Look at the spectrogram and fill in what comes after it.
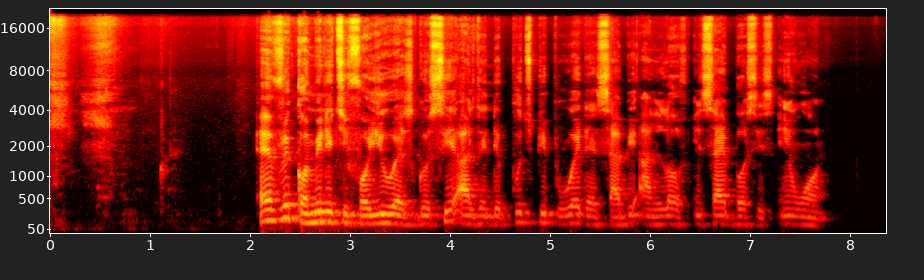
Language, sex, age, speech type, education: Nigerian Pidgin, male, 15-29, spontaneous, tertiary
